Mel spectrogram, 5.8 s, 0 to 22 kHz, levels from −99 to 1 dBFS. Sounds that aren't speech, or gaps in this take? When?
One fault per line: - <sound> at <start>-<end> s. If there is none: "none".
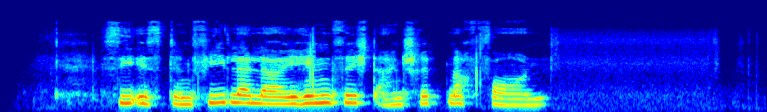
none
